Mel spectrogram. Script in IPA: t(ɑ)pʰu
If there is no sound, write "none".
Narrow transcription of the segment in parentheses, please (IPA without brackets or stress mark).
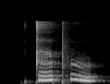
ə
